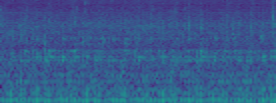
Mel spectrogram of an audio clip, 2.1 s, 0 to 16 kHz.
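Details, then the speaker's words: 2003 Yamaha 225 four-stroke outboard with 361 hours, run on a flush hose: a lumpy, uneven idle with irregular thumps and stumbles; a misfire traced to a pinched wire. "It's almost like a misfire or a backfire. Um, you know, it could be fuel related, but it could be ignition related. Sounds like ignition related to me."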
